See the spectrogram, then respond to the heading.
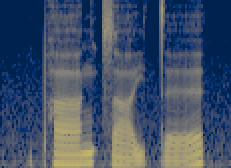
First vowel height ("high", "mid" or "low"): low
